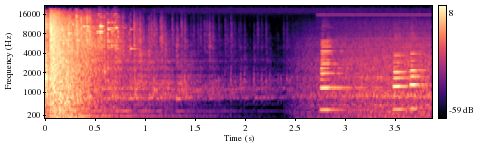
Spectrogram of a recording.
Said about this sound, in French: La locomotive sort enfin des plateaux de tournage en défonçant une autre porte du hangar.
